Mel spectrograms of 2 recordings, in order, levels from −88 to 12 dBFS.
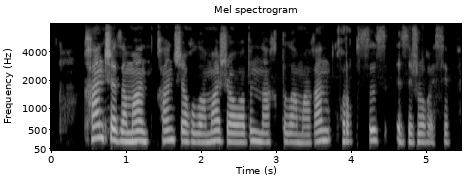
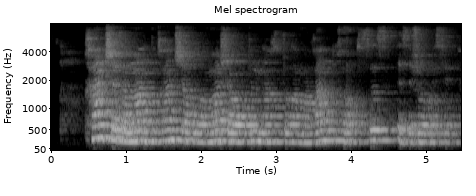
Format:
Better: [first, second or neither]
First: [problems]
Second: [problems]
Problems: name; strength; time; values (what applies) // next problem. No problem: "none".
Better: first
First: none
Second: room echo; dies away in 1.2 s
